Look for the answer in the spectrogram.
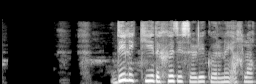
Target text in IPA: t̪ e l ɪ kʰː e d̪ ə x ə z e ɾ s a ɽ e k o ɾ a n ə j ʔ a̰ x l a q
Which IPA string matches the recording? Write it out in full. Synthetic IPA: d̪ e l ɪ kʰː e d̪ ə x ə z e s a ɽ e k o ɾ a n ə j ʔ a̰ x l ɑ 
